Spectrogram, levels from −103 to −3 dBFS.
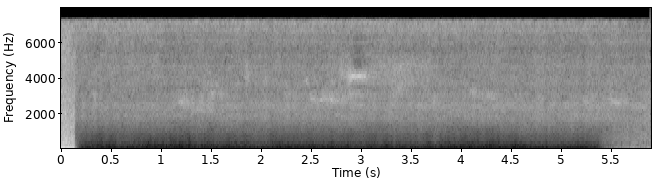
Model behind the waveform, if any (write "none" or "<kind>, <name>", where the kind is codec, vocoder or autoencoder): autoencoder, DAC-VAE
